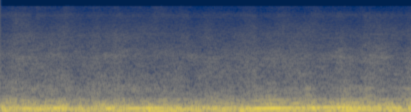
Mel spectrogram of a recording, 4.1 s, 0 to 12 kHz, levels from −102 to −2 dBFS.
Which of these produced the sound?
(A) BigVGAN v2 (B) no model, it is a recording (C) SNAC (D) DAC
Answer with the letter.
D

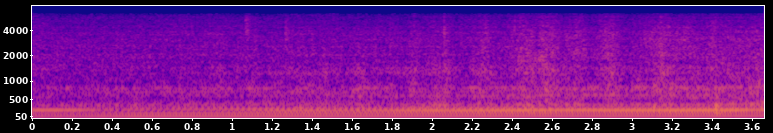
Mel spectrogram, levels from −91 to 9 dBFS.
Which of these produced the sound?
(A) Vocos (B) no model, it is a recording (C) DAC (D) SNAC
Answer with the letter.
B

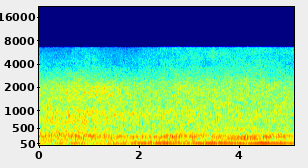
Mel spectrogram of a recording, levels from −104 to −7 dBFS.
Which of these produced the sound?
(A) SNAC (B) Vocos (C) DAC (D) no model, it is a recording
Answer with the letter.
C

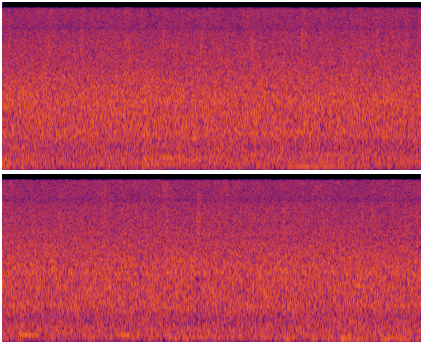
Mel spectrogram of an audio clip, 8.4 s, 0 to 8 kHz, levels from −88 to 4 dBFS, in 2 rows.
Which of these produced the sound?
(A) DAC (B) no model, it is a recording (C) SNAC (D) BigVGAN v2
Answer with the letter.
B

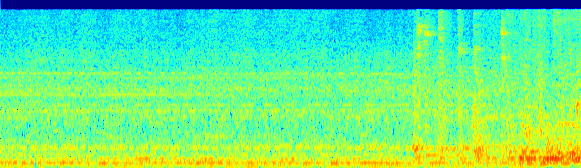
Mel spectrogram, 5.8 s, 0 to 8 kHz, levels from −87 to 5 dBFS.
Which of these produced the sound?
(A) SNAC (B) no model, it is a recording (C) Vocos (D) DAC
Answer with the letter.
B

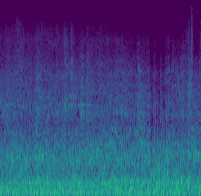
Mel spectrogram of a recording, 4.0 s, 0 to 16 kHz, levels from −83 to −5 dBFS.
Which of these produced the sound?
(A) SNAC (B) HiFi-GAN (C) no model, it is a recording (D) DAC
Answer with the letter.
D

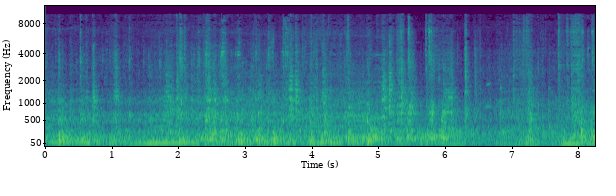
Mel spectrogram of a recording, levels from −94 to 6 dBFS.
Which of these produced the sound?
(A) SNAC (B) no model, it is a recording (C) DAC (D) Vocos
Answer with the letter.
B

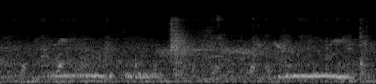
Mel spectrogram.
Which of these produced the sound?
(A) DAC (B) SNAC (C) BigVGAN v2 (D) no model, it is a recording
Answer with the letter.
D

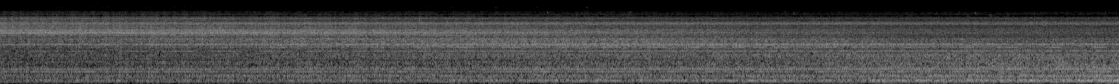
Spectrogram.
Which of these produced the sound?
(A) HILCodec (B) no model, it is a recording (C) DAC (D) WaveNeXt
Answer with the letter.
B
